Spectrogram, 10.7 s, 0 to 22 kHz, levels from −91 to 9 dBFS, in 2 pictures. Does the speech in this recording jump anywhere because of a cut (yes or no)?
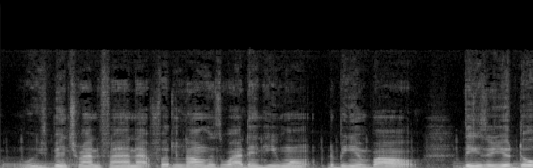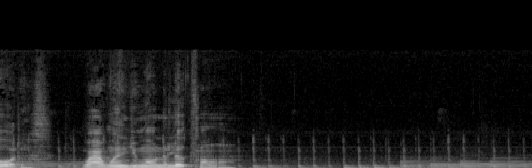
yes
